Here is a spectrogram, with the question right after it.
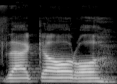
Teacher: زال کو نرمی کے ساتھ پڑھیں گے، اس ذکرہ کو لمبا بالکل نہیں کرنا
